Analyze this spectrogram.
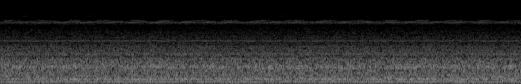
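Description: Steady night-time background noise: an even hiss with a low, constant hum and a thin, unbroken high-pitched tone above it, with no distinct events.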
